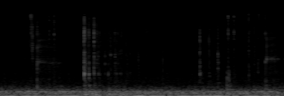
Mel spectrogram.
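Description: Computer keyboard being typed on: scattered single keystroke clicks at an irregular pace, over a steady low hum.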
